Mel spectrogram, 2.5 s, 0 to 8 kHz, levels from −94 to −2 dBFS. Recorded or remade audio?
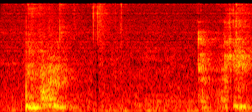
remade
